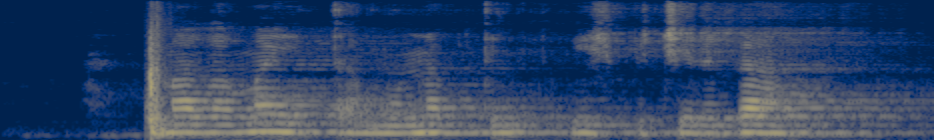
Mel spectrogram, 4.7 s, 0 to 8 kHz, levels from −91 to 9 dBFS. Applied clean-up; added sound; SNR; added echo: none; Vehicle; 0 dB; reverberation time 2.2 s.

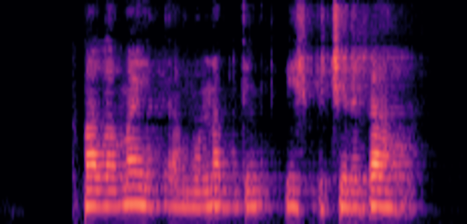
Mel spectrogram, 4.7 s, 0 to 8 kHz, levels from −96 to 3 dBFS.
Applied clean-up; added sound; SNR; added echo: neural mask model DeepFilterNet 3.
